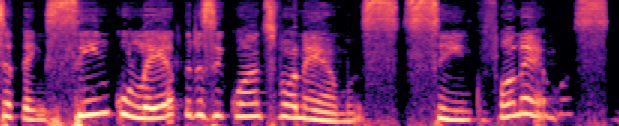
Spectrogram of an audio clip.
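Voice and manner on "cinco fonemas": usual speaking voice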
